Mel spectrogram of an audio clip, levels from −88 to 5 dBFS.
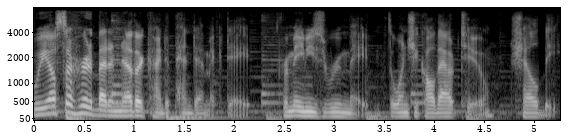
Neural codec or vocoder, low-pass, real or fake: none; 7.2 kHz; real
